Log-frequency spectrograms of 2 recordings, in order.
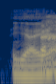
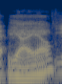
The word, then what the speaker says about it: Jael: I'll continue to work on saying that. Yael. – I know. – Yael. – You get that Hebrew pronunciation down, because I've got nothing. That J confuses me right up front. – I know. – And so, and it's apparently a silent J, but that was the case with Dr. Mark Muska too, right? – Yehoiada, you still have that one down.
